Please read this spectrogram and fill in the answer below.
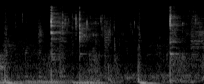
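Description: A spoon gently tossing cubes of raw ahi tuna coated in creamy spicy mayo in a glass bowl: soft, wet stirring with a few light clicks of the spoon against the glass.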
